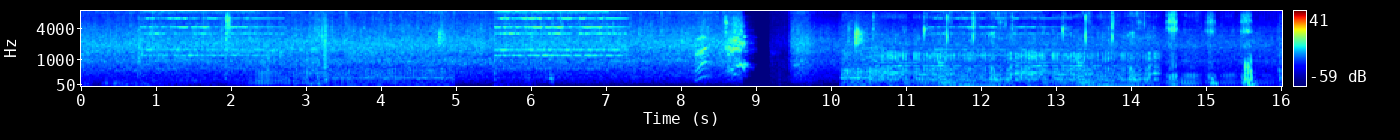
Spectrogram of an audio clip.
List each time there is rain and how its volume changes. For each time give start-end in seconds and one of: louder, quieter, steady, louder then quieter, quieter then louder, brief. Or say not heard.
0.0-15.9 quieter.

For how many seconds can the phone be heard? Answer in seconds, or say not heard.
6 s.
